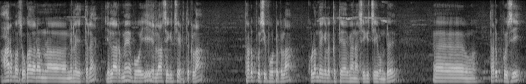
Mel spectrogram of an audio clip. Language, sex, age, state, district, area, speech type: Tamil, male, 60+, Tamil Nadu, Tiruppur, rural, spontaneous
